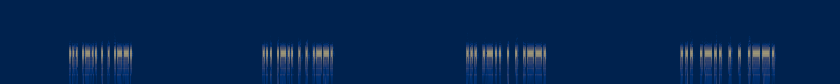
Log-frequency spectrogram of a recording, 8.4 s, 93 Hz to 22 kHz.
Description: Morse code, heard as a keyed tone, about 61 wpm, 700 Hz. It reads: SLEEP SLEEP SLEEP SLEEP
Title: Speed-Racing Top 500 Words 50wpm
